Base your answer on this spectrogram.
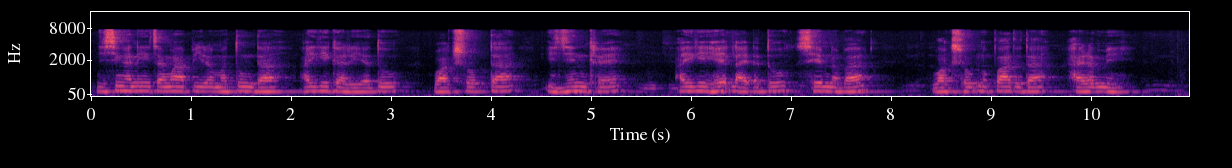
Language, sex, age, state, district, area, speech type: Manipuri, male, 30-45, Manipur, Tengnoupal, urban, spontaneous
